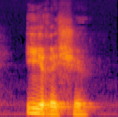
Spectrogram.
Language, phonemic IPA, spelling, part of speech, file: Dutch, /ˈirɪʃə/, irisje, noun, Nl-irisje.ogg
- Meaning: diminutive of iris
